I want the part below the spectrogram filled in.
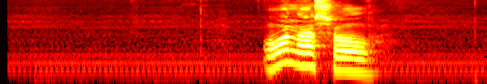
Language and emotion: Russian, positive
